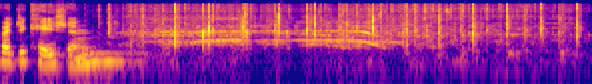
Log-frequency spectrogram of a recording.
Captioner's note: audience lauds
